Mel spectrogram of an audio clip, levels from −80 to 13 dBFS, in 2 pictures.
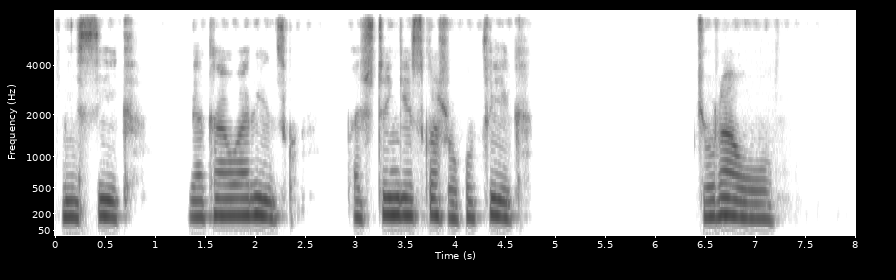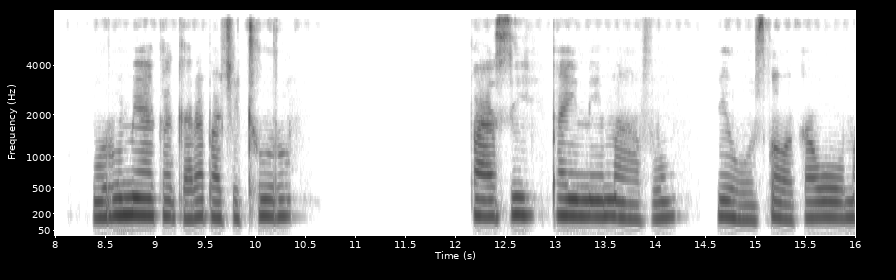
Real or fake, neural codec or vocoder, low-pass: fake; autoencoder, 48 kHz, 128 numbers a frame, DAC-VAE, trained on Japanese speech; 7.2 kHz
